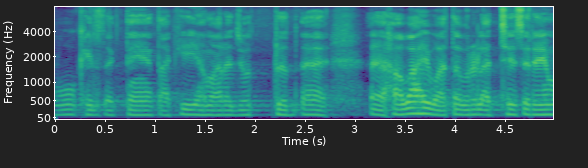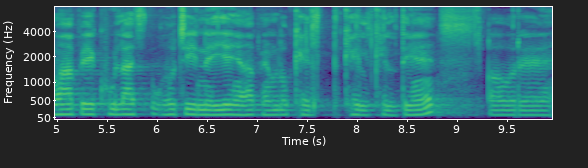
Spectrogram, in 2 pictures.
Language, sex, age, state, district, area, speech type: Hindi, male, 18-30, Uttar Pradesh, Jaunpur, rural, spontaneous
